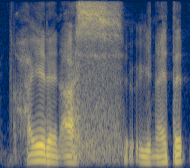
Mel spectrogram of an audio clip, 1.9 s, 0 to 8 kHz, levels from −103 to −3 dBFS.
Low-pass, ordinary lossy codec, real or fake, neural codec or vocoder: none; none; real; none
